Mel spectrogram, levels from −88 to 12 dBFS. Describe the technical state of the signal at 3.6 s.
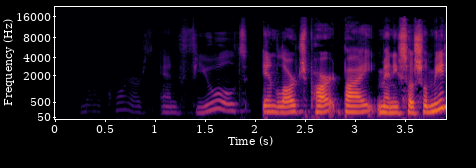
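At 3.6 s the speech signal is intact, with no audible fault at that moment.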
